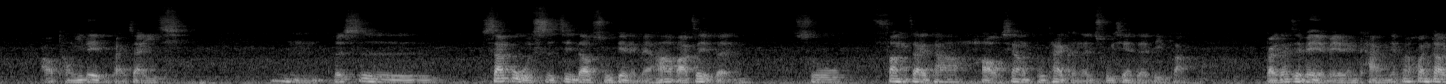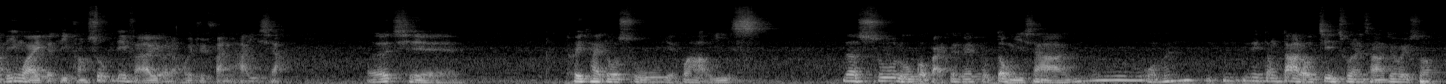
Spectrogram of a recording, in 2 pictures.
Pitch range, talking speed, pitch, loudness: 95-135 Hz, 230 characters per minute, 110 Hz, -28 LUFS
